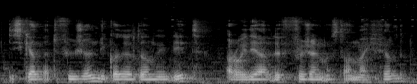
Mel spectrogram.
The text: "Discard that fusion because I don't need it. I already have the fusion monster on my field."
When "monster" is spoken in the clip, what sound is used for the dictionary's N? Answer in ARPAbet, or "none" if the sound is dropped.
none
